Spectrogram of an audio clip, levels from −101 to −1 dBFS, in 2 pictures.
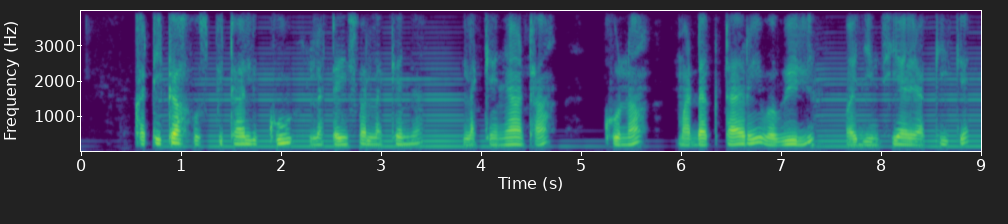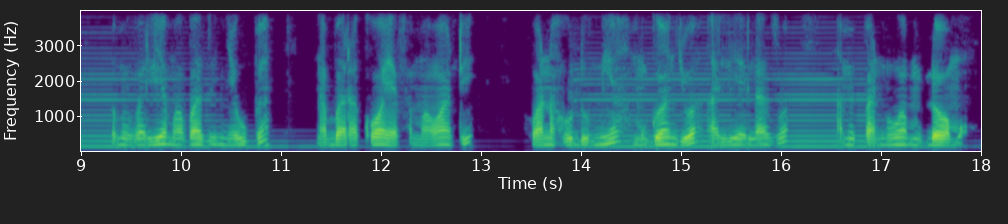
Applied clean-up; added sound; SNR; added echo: neural mask model RNNoise.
